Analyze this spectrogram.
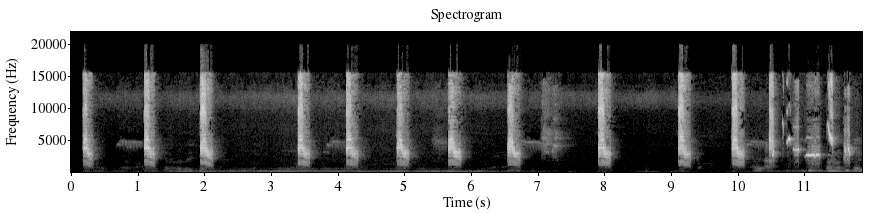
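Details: Long-tailed shrike calling to rivals: loud, harsh, broadband rasping notes repeated about once a second in an even series, with a low hum underneath in the middle and a burst of chattering near the end.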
